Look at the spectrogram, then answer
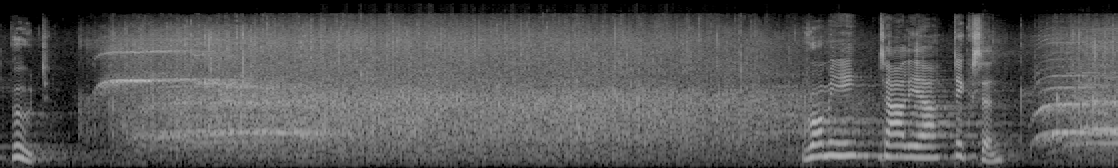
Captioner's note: applause; applause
